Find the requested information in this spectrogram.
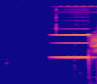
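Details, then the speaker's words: AED training demonstration: after clearing the patient and pressing the shock button, a steady electronic tone then a brief burst as a training defibrillator delivers a shock; CPR resumes afterward. "look up and down the entire patient then State we're all clear oxygen clear once the victim is properly cleared press the shock button"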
